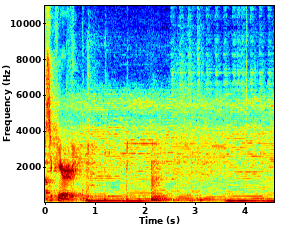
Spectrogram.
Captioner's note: coughs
